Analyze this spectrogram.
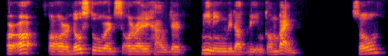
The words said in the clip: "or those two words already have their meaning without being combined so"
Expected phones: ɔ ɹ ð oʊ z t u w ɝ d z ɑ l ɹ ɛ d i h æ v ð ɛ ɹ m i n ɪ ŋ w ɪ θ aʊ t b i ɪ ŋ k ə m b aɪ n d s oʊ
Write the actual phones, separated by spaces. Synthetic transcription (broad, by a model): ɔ ɹ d oʊ s t u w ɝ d s ɑ l ɹ ɛ d i h æ v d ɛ ɹ m i n ɪ ŋ w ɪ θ aʊ t b i ɪ ŋ k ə m b aɪ n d s oʊ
